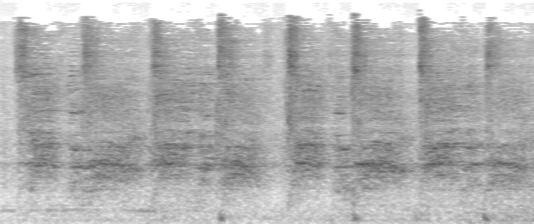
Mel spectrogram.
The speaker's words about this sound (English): They're chanting, if you can't make it out, stop the war on the poor. And the march is crescendoing here, and they're really getting ready to start to move.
